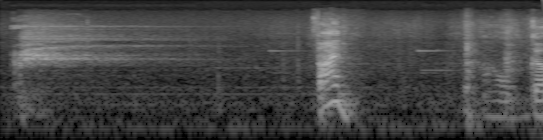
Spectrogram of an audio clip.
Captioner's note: Abe sighs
